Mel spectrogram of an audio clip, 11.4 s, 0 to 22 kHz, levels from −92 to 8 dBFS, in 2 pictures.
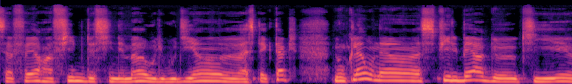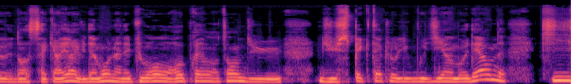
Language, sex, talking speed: French, male, 185 wpm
